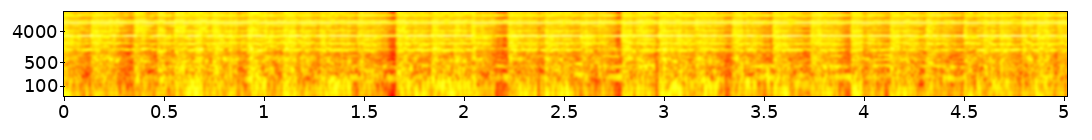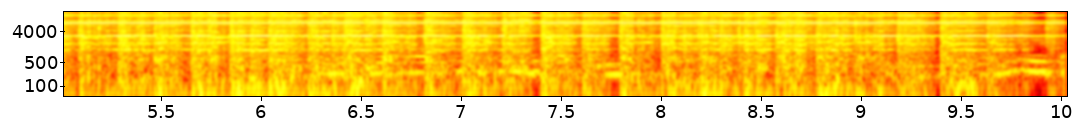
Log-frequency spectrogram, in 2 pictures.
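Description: Puja hand bell rung rapidly and without a break, a loud, steady, bright ringing that stops suddenly just before the end.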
